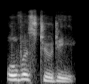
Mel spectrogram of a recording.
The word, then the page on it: overstudy: Indian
